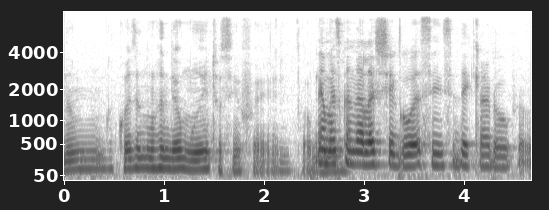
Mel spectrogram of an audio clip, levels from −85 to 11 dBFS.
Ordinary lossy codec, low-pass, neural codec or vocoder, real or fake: none; 7.2 kHz; none; real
